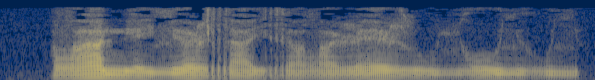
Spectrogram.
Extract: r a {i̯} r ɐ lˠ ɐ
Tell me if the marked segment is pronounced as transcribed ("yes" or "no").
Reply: yes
